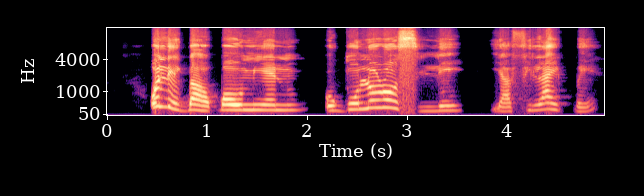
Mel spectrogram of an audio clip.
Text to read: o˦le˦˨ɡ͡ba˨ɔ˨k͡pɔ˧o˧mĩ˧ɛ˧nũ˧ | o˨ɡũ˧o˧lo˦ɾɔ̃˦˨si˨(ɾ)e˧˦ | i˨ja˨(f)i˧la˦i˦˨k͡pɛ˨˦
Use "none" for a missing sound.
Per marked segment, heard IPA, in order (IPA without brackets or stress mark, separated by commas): l, f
